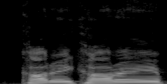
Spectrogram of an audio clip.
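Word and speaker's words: kare-kare: It's kare kare pronounced with two syllables and ray is spelled like oh car.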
